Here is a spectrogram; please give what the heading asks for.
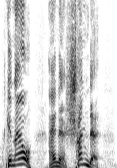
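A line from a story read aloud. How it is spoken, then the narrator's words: Blustering, nearly choking. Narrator (German): polterte Eisenbeißer und verschluckte sich dabei fast an seinem Wein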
